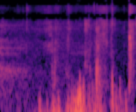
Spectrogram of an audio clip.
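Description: A few irregular footsteps on stone paving slabs, soft thumps and light knocks with a low rumble, as the camera is carried closer.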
